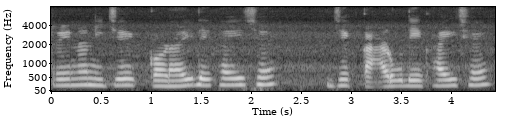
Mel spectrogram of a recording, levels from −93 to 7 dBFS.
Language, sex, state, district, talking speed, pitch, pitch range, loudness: Gujarati, female, Gujarat, Valsad, 135 wpm, 220 Hz, 200-230 Hz, -16 LUFS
